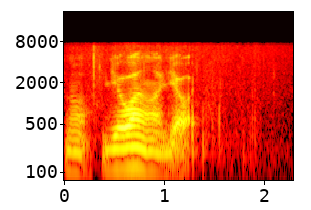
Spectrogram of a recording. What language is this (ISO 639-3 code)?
rus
